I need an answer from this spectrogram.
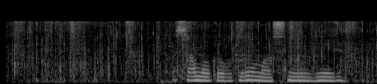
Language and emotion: Russian, neutral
